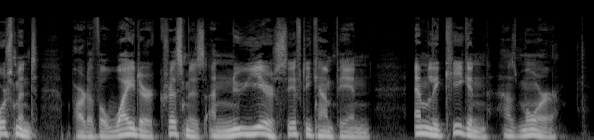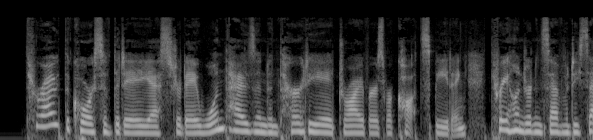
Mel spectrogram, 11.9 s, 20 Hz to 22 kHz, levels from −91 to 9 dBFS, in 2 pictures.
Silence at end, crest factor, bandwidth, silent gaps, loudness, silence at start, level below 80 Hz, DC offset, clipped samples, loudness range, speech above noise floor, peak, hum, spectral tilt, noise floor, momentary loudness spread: 0 s; 18 dB; 14 kHz; none; -28 LUFS; 0 s; -52 dBFS; under 0.1%; under 0.1%; 3 LU; 37 dB; -10 dBFS; none; -5.5 dB/octave; -65 dBFS; 8 LU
